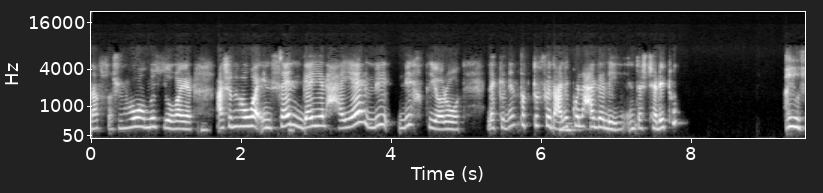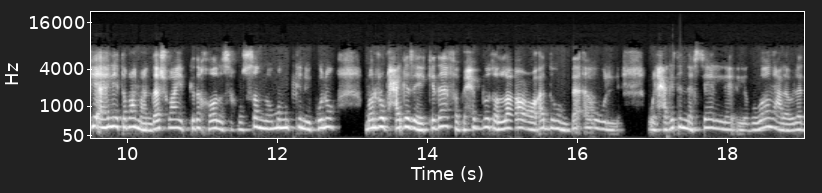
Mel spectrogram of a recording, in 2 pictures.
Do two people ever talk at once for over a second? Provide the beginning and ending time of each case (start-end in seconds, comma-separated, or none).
none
